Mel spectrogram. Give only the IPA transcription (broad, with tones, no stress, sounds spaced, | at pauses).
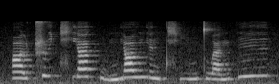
ɑ˧˥ ʊ̯ ʈ͡ʂ ɻ̩˥ t͡ɕʰ j ä˥ k ṵ˨˩ n̪ j ɑ˥ ʊ̯ n̪ j ɛ˨ n t͡ɕʰ i˧˥ n t̪ w a˧˥ n k e˥ ɪ̯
